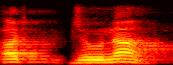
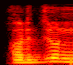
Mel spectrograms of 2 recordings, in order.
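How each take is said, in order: First: The word ends with a clear final vowel. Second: The word ends on the final consonant sound. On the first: The speaker calls it right. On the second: The speaker calls it wrong. "अर्जुन नहीं"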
